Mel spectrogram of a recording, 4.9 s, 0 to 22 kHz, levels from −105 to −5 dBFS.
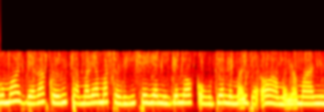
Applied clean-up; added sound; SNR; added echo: neural mask model RNNoise.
